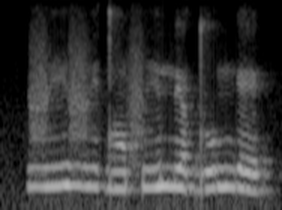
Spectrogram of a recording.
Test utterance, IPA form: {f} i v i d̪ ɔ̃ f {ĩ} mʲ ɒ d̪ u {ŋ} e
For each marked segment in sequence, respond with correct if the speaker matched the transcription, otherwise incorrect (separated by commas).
incorrect, incorrect, correct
